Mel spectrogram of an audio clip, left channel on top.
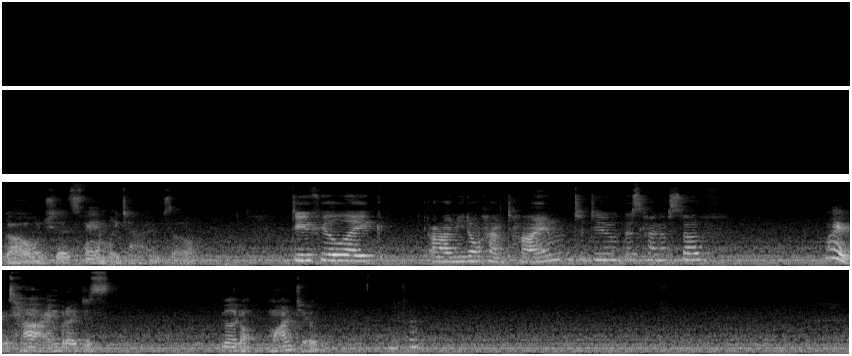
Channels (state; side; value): silent; left; digital silence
